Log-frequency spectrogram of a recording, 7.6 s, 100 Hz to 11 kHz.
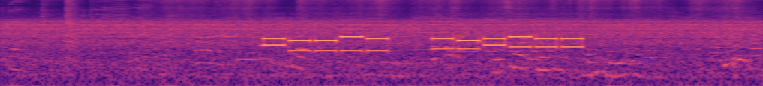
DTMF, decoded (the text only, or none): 01132 540988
